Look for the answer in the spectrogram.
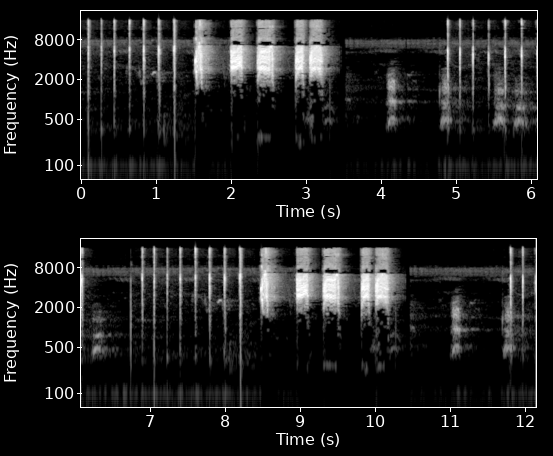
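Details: Tame native black francolin calling twice: each phrase starts with one short harsh note, then three loud rasping, buzzy notes; quick dry ticks and faint soft chirps fill the gaps.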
